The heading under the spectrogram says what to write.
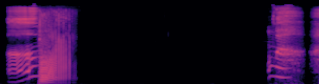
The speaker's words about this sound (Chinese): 讨厌，这样又放屁又抠屁股的真是烦死人了。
